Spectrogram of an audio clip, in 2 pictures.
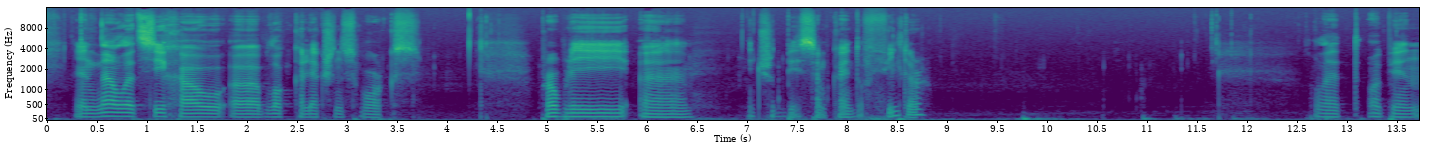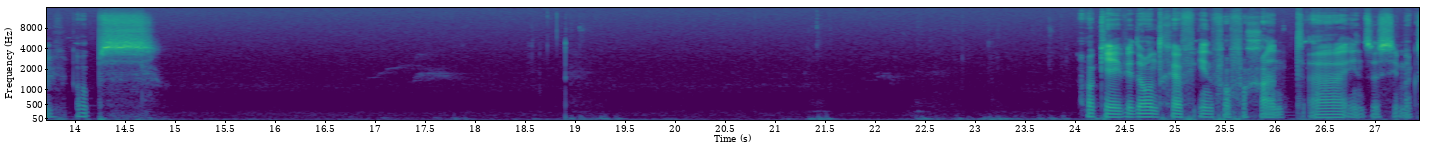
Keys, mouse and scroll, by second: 11.2 ctrl+s, 14.2 q, 25.3 super+b.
